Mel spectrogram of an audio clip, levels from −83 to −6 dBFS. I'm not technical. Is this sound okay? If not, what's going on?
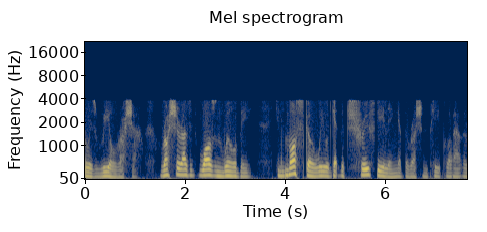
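No. Bits of the sound go missing in transit, a fault called packet loss with pitch repetition. To cover each gap, the receiving end repeats the last small cycle of the voice. At 1.54 s that's a 10 ms blip. At 7.30 to 7.34 s the gap is longer, so the sound briefly holds a buzzy, stuck tone. At 5.75 to 5.83 s the gap is long enough that the held sound fades into silence before the voice returns. From 3.89 to 4.07 s several dropouts cluster together.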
